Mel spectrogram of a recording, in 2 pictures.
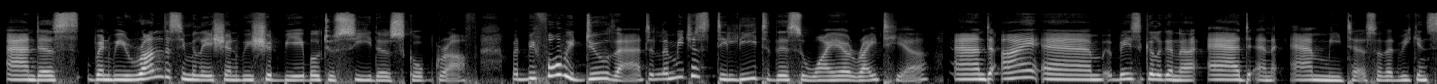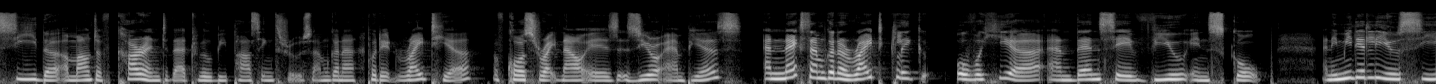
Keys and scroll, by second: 8.6 BackSpace.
